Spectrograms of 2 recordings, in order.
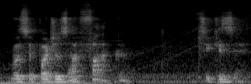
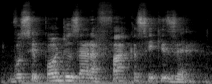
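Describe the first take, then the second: First: The sentence is broken by a short pause inside. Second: The sentence flows straight through without any pause. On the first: The offer sounds hesitant. "podemos colocar pequenas pausas dentro do texto" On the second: The offer is made plainly. "do jeito que está, sem pausa"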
